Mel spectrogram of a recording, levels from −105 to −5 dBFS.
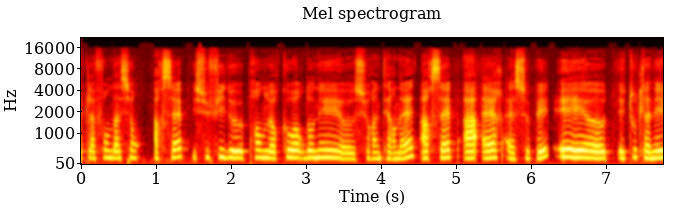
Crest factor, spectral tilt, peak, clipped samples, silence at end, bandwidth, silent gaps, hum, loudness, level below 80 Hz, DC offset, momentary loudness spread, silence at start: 16 dB; -4.5 dB/octave; -6 dBFS; under 0.1%; 0 s; 16 kHz; none; none; -22 LUFS; -66 dBFS; 0.1%; 11 LU; 0.1 s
